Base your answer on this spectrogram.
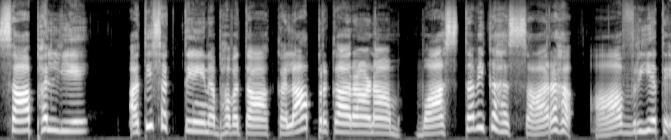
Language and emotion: Sanskrit, disgusted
